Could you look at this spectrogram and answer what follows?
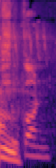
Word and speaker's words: Yukón: Yucon, creo que en español tiene acento en la O, así que sería Yucon.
